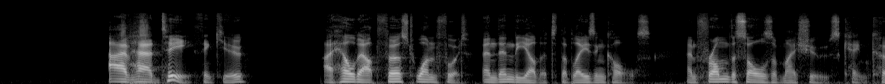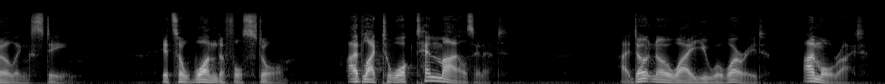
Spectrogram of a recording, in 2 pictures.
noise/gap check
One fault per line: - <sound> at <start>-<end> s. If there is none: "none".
none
